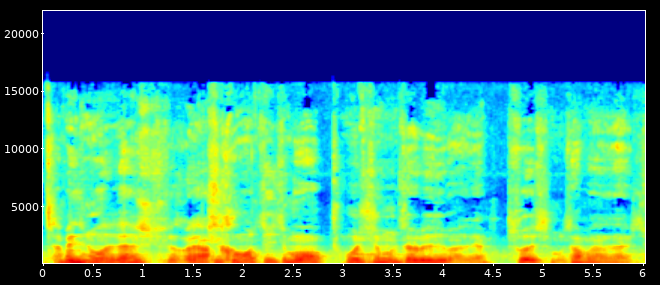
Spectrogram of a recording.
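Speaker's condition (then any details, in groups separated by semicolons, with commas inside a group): Tongue cancer, partial glossectomy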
